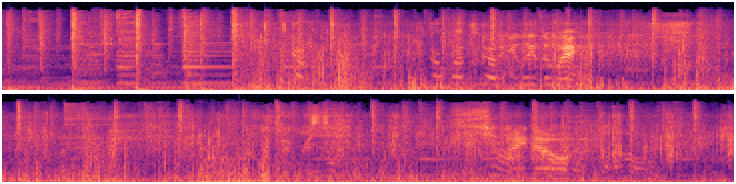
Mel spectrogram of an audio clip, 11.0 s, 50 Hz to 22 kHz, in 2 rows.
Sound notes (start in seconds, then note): 4.9 wind whipping loudly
